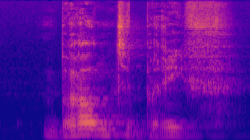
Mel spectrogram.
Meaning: urgent letter to an organisation or (figure of) authority asserting an emergency situation
- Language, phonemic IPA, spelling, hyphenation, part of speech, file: Dutch, /ˈbrɑnt.brif/, brandbrief, brand‧brief, noun, Nl-brandbrief.ogg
